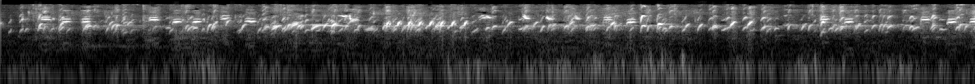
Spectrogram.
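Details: Goldfinches chattering and singing together, offered as calls stimulating males to sing; dense crackling twitters with a buzzy burst midway, continuing without break over a low rumbling background.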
